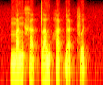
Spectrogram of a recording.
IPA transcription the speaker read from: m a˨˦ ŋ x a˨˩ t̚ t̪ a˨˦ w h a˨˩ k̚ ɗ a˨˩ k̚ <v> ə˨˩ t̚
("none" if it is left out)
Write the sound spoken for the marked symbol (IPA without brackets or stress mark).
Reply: f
